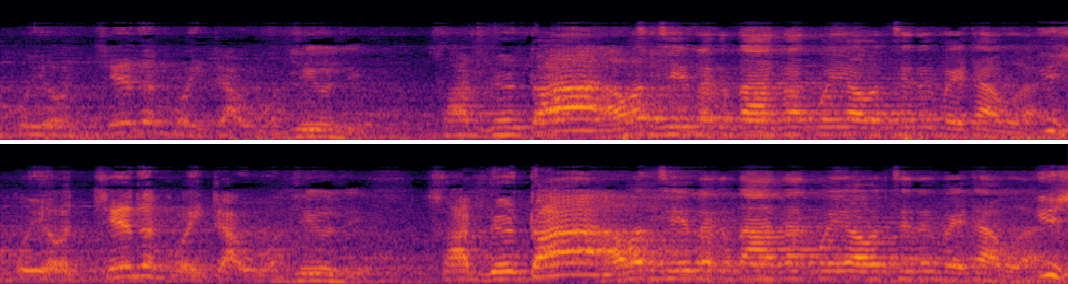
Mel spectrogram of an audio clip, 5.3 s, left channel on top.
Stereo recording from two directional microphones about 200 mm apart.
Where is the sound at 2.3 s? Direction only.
50° right (ahead or behind).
